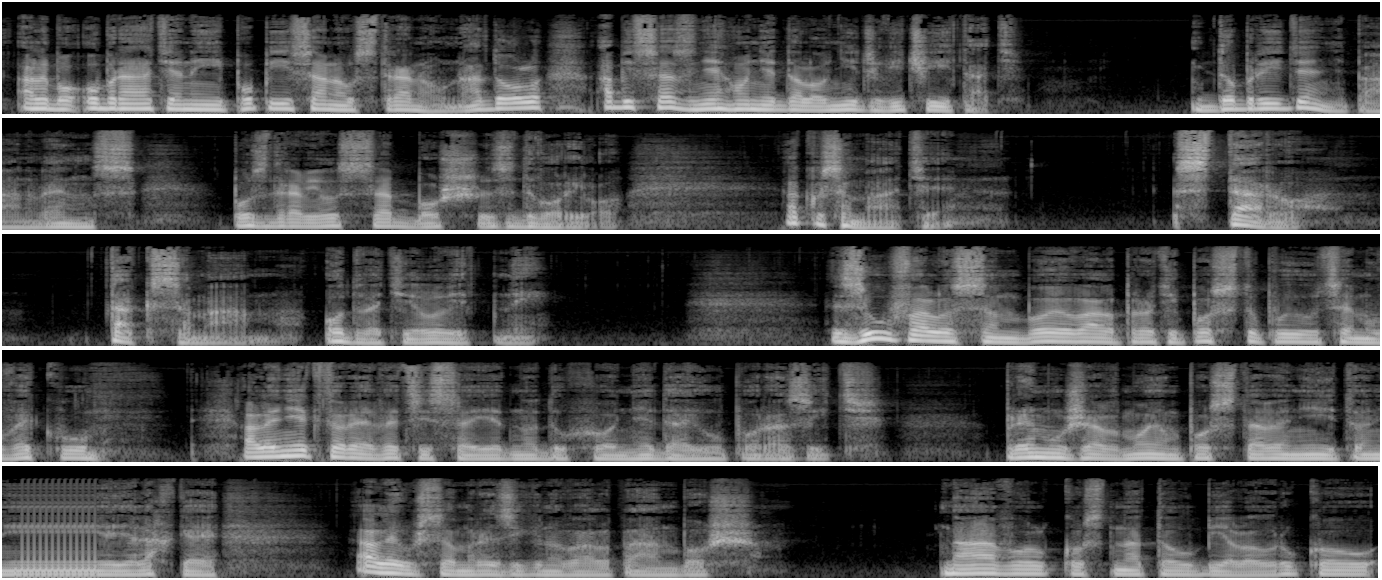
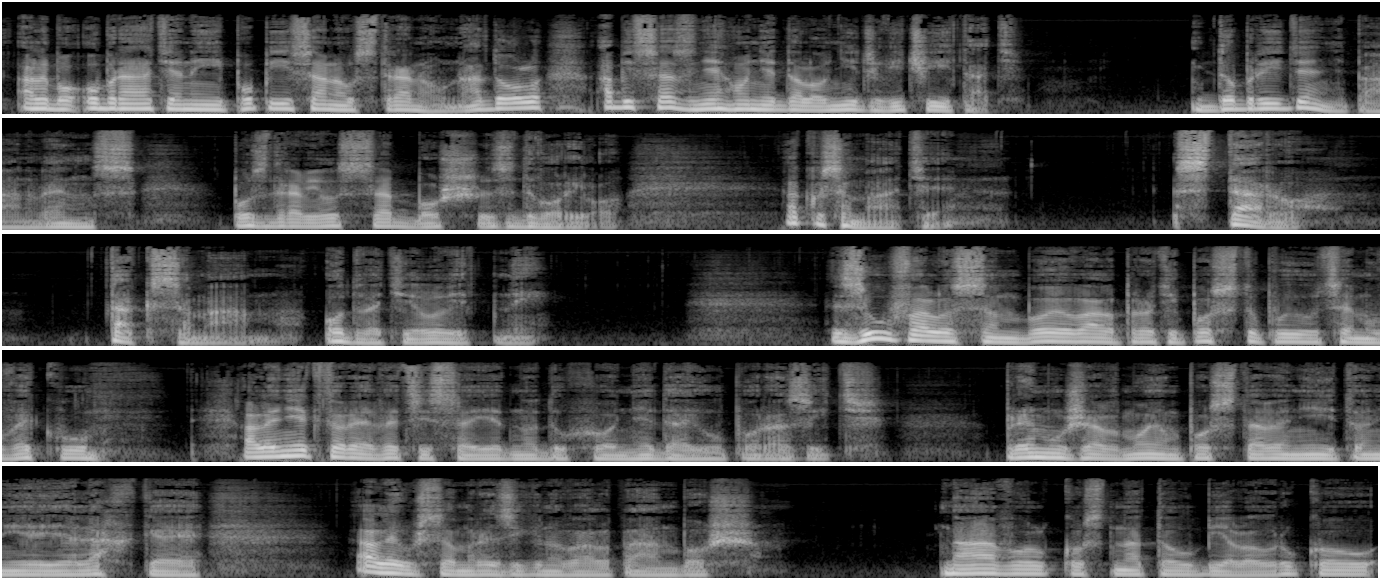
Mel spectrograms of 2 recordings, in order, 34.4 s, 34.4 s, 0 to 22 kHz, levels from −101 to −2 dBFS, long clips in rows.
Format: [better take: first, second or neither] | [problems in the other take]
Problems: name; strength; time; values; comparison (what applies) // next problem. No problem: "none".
second | audio freezing; at 28 s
